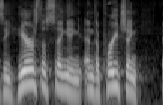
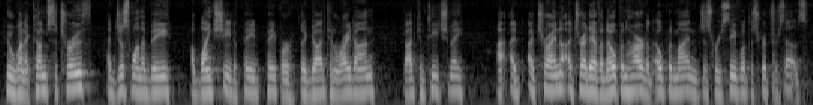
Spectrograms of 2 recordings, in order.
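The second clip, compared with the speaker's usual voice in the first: much softer, inward musing; hushed confession; 8 dB quieter than usual. Acted. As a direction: sink into a soft, humble confession. Nathanael's inner thought, hushed.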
